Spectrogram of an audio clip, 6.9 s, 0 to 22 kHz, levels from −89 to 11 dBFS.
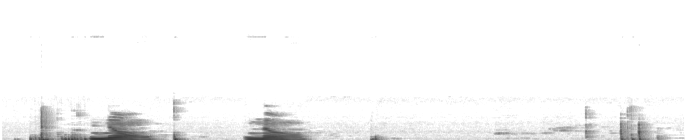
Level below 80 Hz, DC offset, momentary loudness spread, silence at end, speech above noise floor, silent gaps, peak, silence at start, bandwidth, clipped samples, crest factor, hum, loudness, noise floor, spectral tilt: -66 dBFS; under 0.1%; 23 LU; 0.4 s; 54 dB; none; -6 dBFS; 0.3 s; 5.8 kHz; under 0.1%; 18 dB; none; -21 LUFS; -71 dBFS; -9 dB/octave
